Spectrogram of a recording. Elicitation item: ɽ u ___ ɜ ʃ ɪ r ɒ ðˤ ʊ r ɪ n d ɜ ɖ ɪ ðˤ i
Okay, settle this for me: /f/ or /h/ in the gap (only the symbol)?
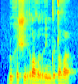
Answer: h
